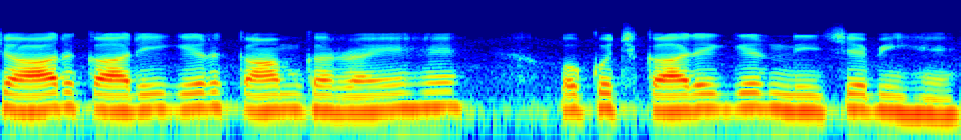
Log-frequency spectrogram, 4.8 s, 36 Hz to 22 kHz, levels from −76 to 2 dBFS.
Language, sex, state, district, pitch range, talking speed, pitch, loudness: Hindi, female, Chhattisgarh, Bilaspur, 140-155 Hz, 150 wpm, 145 Hz, -16 LUFS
